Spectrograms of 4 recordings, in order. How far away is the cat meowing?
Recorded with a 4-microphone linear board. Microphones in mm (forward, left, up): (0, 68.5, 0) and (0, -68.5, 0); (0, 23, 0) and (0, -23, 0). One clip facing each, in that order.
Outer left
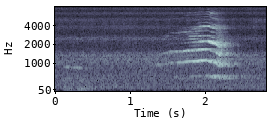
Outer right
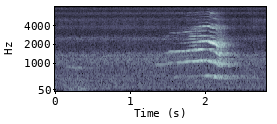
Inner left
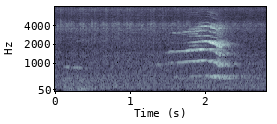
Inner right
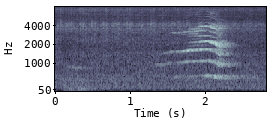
About 1.8 m.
